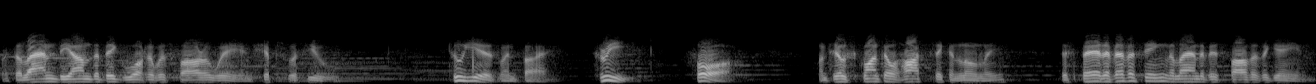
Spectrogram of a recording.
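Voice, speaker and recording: Low-pitched vintage radio narrator, man. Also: expressive, faint music behind. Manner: measured, formal storytelling. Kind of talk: dramatic scripted narration, 1940s radio. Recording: narrow-band 1940s radio broadcast.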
